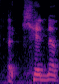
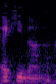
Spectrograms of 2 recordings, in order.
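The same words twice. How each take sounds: First: Said in the usual way. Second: Echidna said as Ekidana, extra vowel; Japanese pronunciation of Echidna. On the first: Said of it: "I'm still gonna say Ekidana". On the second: Shown as a demonstration. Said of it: "that's how they say it in Japanese".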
